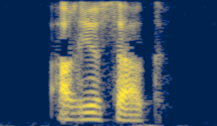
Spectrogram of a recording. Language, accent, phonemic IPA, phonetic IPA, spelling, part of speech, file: Armenian, Eastern Armenian, /ɑʁjuˈsɑk/, [ɑʁjusɑ́k], աղյուսակ, noun, Hy-աղյուսակ.ogg
- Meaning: table (grid of data arranged in rows and columns)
